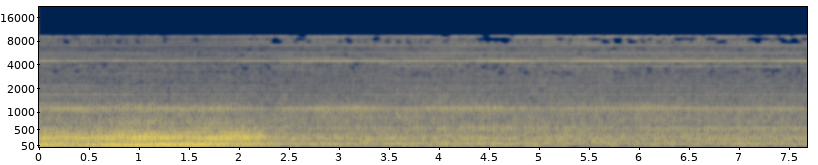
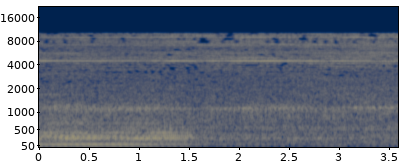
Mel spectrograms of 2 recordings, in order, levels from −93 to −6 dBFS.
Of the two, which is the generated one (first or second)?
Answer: first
